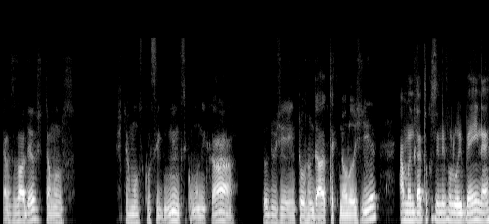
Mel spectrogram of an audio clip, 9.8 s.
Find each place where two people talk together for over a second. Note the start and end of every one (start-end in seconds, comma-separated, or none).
none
